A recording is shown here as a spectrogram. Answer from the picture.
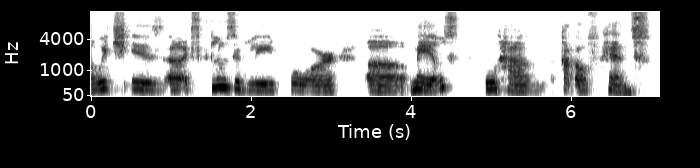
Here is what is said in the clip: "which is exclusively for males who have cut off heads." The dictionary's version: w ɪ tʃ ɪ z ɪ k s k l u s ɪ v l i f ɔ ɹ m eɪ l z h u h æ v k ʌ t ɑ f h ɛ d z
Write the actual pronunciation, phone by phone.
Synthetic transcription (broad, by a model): w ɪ tʃ ɪ z ɪ k s k l u s ɪ v l i f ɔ ɹ m eɪ l s h u h æ v k ʌ t ɑ f h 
